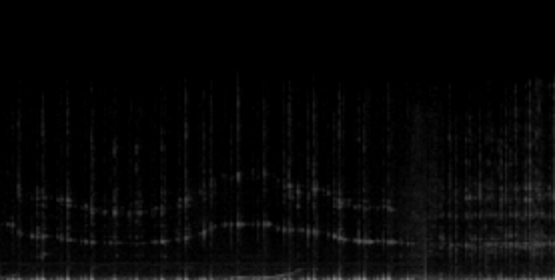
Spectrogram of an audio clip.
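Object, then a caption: Glass jar with metal screw lid. A medium clear glass jar with a metal screw lid, hollow and held in both hands close to the mic, is handled and shaken. It makes a dry, irregular rattle of short, low, thumping knocks at about four per second, with a faint tone sliding upward midway.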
